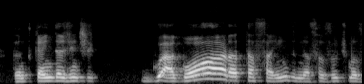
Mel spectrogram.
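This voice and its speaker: A man with an unremarkable speaking voice talks in a fairly high pitch with ordinary pitch variation. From southern Rio Grande do Sul, Brazil. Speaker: internet provider sales team manager. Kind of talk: live-stream interview.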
